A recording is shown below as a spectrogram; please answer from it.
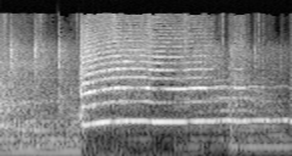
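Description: Live electric blues recorded to cassette: an electric guitar bends up into one long held note about half a second in, over the band's bass.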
